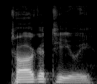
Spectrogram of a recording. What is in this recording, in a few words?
"Toghotthele", Koyukon, Middle Yukon River; (tahg-ha-TEE-lee)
